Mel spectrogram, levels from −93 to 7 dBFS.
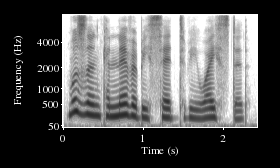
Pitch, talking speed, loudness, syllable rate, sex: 215 Hz, 200 wpm, -17 LUFS, 4.8 syllables/s, female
